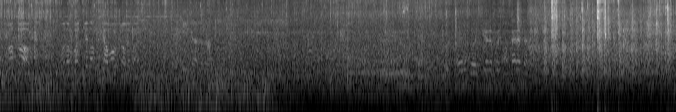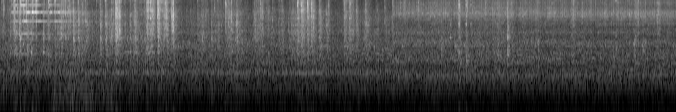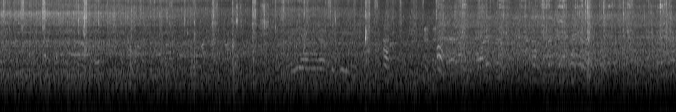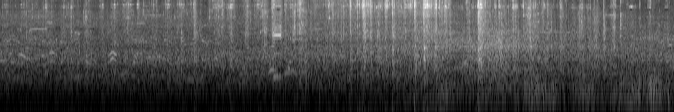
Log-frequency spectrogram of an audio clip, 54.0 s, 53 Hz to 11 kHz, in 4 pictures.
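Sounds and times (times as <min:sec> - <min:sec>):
people's voices: 0:00.0 - 0:54.0
steady background noise: 0:00.0 - 0:54.0
high ringing tone: 0:13.7 - 0:15.5.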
